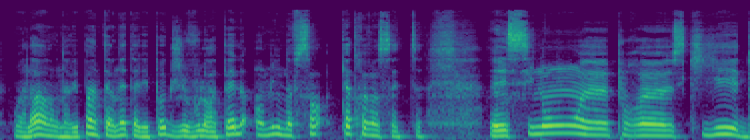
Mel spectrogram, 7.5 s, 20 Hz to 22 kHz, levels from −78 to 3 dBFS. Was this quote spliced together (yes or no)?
no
